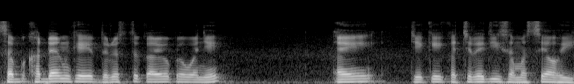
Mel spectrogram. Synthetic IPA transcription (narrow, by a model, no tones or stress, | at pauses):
sɐbʱɪ̆kʰɐɗənɪ̆kʰeːd̪ʊɾʊst̪kɐjopijoʋɐɲe | ɛ̃ː | d͡ʑeːkekɐt͡ɕɪɾed͡ʑiːs̬ɐməsjaɦʊiː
